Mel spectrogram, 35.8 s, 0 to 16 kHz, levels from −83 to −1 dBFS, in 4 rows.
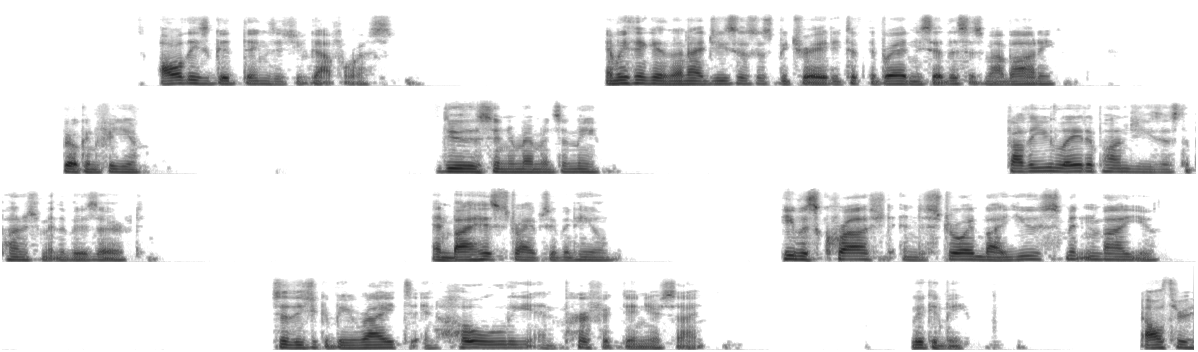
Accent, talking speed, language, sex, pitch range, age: American, 140 wpm, English, male, 110-130 Hz, 40-59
